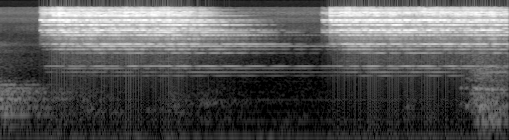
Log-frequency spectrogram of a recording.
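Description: Altar bells rung twice, the second ring about three and a half seconds after the first, each bright and fading away over about three seconds; they mark the elevation of the chalice at the consecration.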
